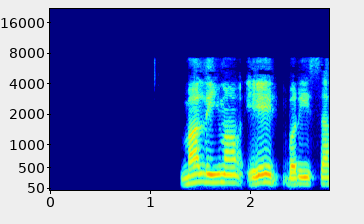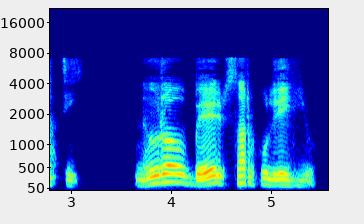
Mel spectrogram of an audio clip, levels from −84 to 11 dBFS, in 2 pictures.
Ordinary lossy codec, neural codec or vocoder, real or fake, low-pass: MP3, 48 kbps; codec, 16 kHz in and 24 kHz out, 0.9 kbps, LongCat-Audio-Codec, fine tuned four codebook decoder; fake; 7.2 kHz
